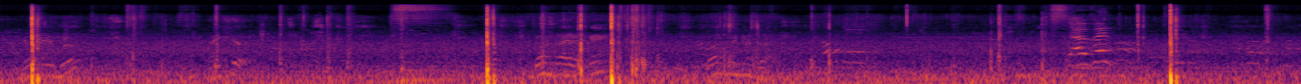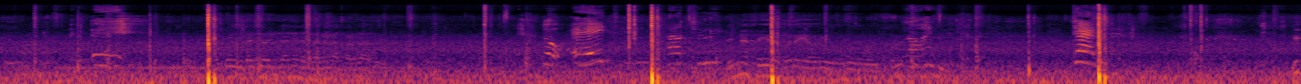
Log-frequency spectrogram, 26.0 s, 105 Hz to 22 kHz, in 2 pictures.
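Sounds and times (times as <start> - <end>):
basketball thudding on asphalt: 0.2 - 0.6, 4.8 - 6.6, 11.3 - 12.0, 14.5 - 16.3, 19.2 - 20.0, 20.6 - 21.2, 22.6 - 25.1.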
